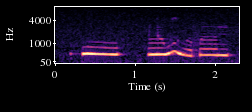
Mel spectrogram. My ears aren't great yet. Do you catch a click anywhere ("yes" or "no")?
no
